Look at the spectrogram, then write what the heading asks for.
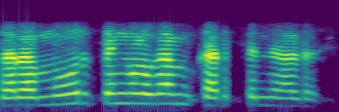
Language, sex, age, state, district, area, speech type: Kannada, female, 45-60, Karnataka, Vijayapura, rural, conversation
